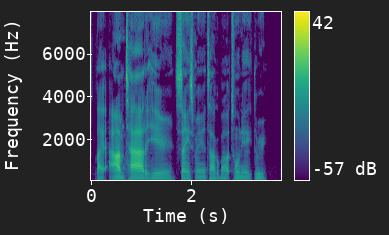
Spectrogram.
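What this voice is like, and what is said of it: Atlanta dialect. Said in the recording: “You see how my my, my lingo changed?... I'm morphing into my Atlanta dialect right now, bruh.”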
